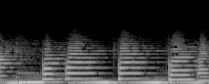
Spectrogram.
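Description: Slide trombone playing a rock-style shuffle melody: a run of separate, clearly started notes, about five in two seconds.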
